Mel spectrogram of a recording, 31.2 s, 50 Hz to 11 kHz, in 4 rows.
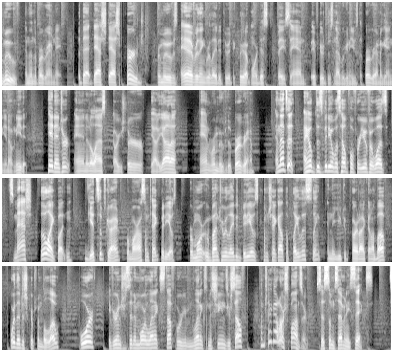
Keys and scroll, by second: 0.0-0.2 typing, 9.8-10.9 typing, 11.1 Return, 13.6 F12, 14.4-15.9 typing, 17.7 Escape, 18.3 Escape.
